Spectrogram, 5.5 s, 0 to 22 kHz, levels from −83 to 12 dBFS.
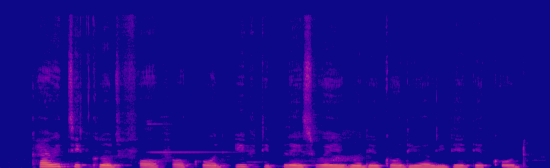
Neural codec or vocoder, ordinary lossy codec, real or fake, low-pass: none; none; real; none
